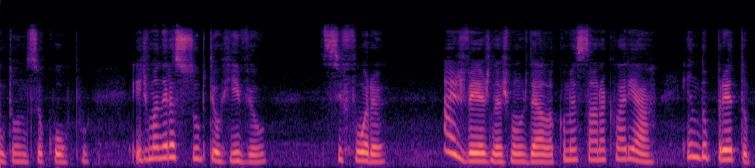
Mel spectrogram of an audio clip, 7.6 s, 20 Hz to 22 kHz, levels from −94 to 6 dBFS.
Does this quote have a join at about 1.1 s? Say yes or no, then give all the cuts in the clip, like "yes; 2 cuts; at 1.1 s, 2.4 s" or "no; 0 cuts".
no; 0 cuts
